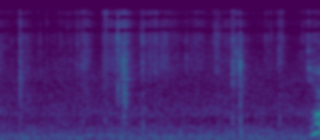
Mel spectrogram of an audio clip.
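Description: Small items being handled: a few faint clicks and rustles over a low steady hum.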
